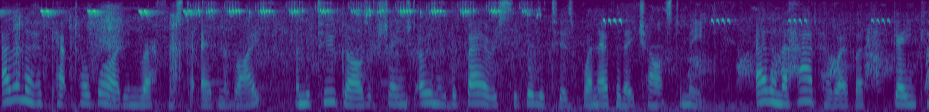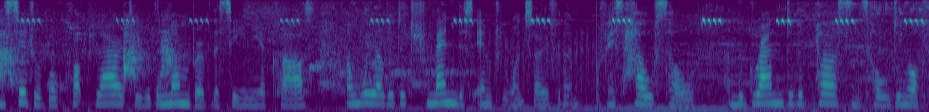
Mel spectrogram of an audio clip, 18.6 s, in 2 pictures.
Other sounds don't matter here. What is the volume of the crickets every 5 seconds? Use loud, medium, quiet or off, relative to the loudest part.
loud, medium, medium, loud.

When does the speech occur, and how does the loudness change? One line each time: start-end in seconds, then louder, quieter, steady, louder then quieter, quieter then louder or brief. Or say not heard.
0.0-18.5 steady.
